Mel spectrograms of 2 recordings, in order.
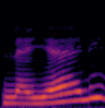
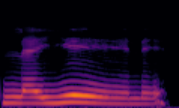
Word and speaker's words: ليالي: But in Lebanese Arabic, we don't pronounce it layali, we pronounce it layele.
